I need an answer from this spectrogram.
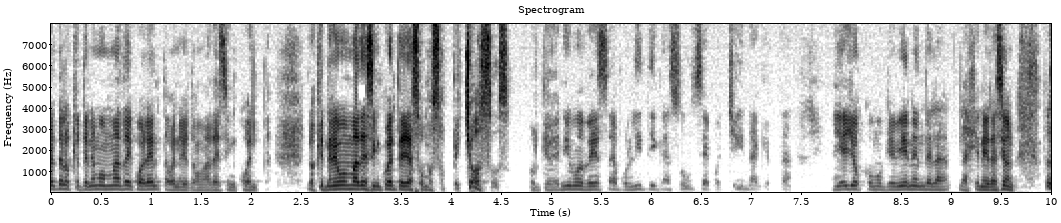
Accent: Chile; Bueno, yo vengo de Chile, y Chile está muy mal.

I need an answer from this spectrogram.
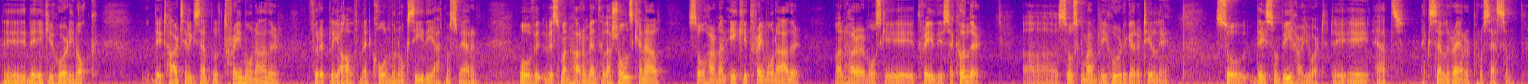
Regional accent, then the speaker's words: Minnesota, United States; Danish is a second language; now in Sweden; Jeg er fra Minnesota og har boet i Sverige i nogle års tid.

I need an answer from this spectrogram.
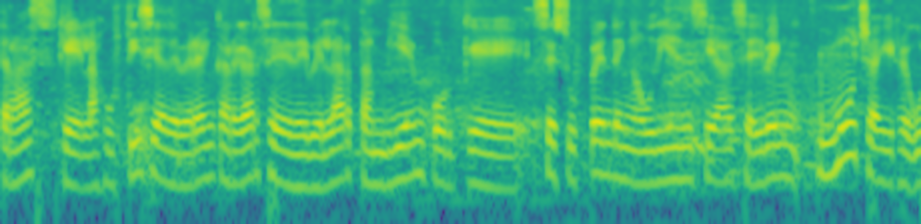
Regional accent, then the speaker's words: Bolivia; No debemos permitir como bolivianos que se instalen estas mafias en el país

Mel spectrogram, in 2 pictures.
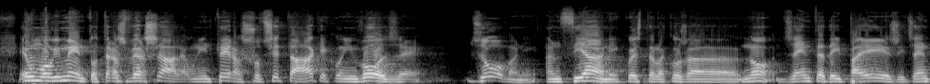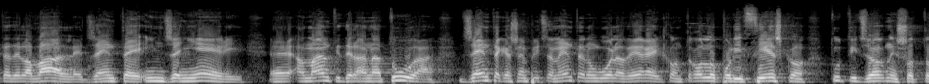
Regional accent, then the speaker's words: Turin, Piedmont, Italy; non a caso io vengo da Torino

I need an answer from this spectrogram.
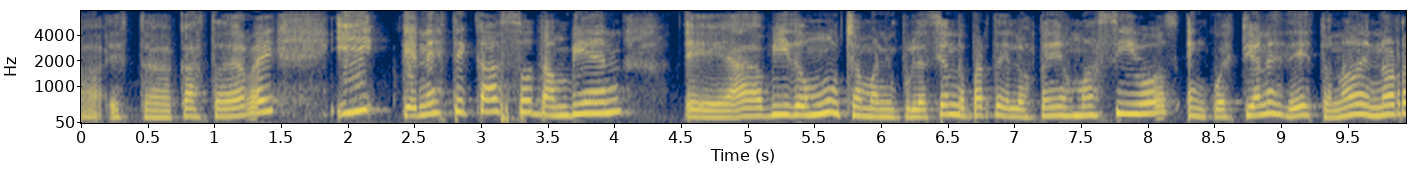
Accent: Argentina; argentina y nieta de republicanos

